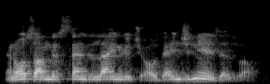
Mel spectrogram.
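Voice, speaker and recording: A middle-aged man speaks English with a Turkish accent, stopping and restarting his sentences often as he answers an interviewer. His voice sits in an ordinary middle range. The sound is dull and lo-fi, like a remote call. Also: mid-range voice. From Turkey. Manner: halting, many restarts and fillers. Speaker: guest. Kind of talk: casual interview talk.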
